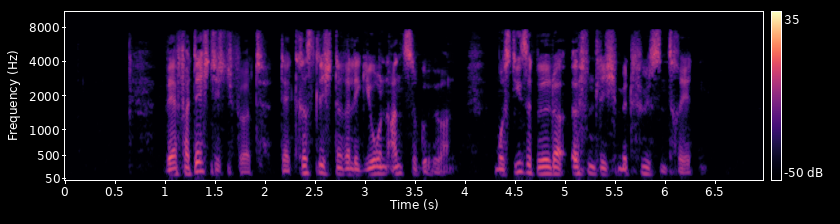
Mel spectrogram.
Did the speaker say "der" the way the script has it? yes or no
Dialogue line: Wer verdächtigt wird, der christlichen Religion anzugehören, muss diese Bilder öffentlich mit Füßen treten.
yes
